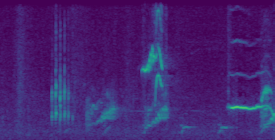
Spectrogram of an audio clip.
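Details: Champion Oriental magpie-robin in lively song packed with imitated phrases: a rapid stuttering trill, a buzzy slurred note, then a clear pure whistle rising into a rich warble.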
